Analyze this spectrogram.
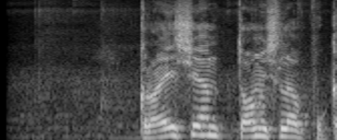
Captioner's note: ball tapping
